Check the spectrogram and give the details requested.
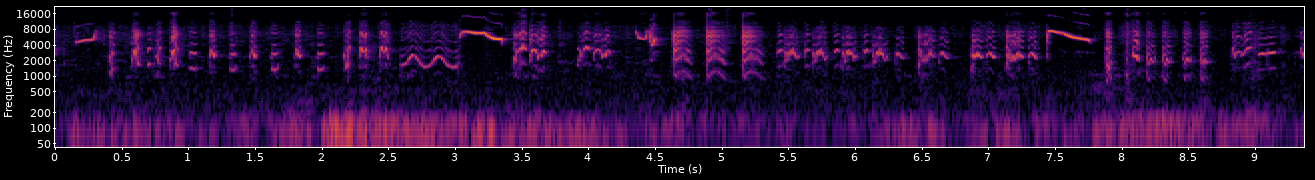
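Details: Male sooty-headed bulbul in full persistent song rich in learned phrases, offered as a lure to draw other bulbuls to answer: dense, varied high chattering with quick slurred whistles, wavering warbles and sharp rising upslurs, nearly continuous with short gaps.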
